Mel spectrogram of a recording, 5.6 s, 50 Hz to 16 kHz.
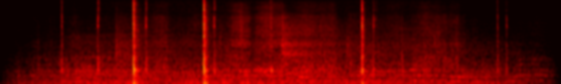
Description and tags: The sound contains clicks of the computer's mouse and it is also hearable some background hum and some people talking far away. Because of that noise, the Edirol R-09 HR portable recorder was placed very close to the source. It was recorded insude the upf poblenou library.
